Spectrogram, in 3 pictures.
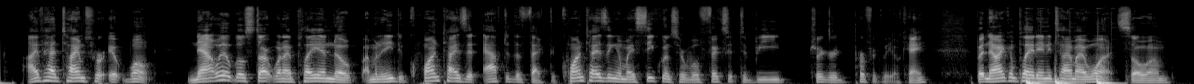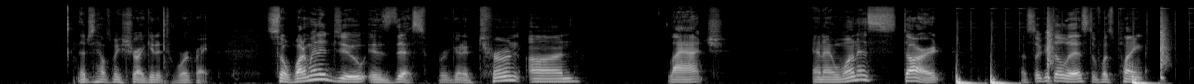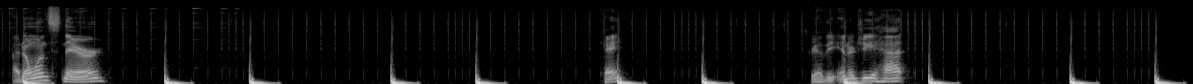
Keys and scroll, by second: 13.5 0.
